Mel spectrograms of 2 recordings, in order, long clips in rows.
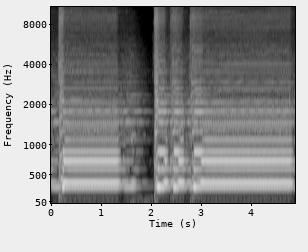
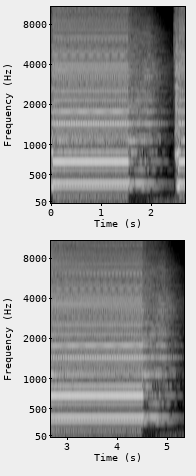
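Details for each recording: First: Vintage USA Hadley chrome boat air horn fed by a small canister direct-drive compressor: three reedy blasts, thin and strained, middle ones choppy; 125 dB but weak from insufficient air supply, pump whirring. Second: Vintage USA-made Hadley chrome boat air horns after cleaning, driven with enough compressed air: two strong, steady blasts of about 1.5 and 2 seconds, full-toned and cutting off cleanly, measuring 127.5 dB.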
